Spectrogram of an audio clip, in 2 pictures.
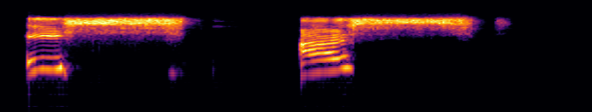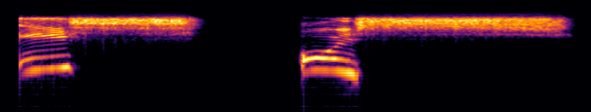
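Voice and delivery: spray the sh like perfume. Shown as a demonstration. Teacher imitating a perfume spray with sheen. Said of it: "ہماری آواز spread ہوتی ہے".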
